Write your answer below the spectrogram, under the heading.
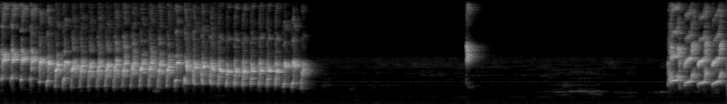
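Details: Lovebird in long ngekek chatter: a rapid, buzzy trill of about four notes per second running unbroken for over four seconds, then silence, one sharp chirp, and the fast rattling trill starting again.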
